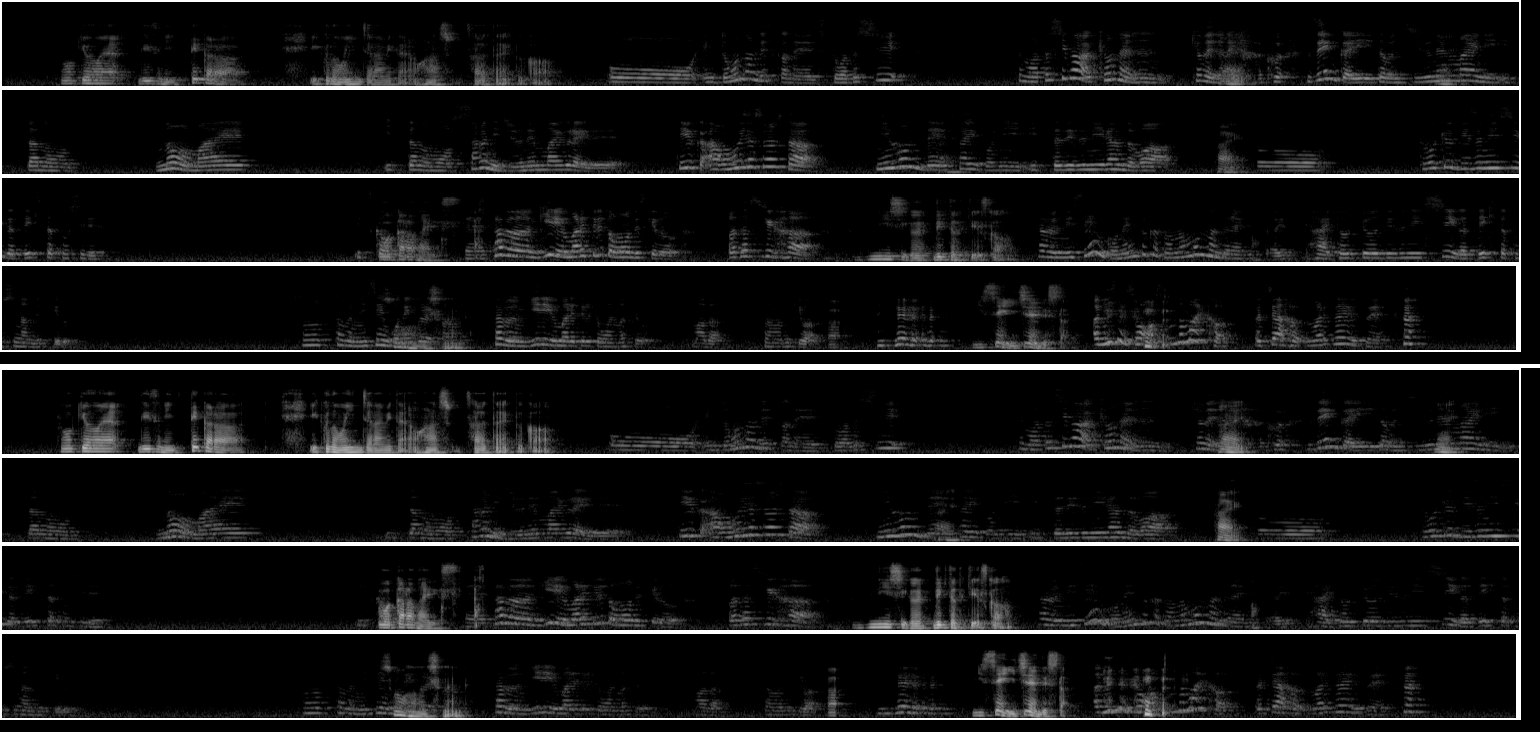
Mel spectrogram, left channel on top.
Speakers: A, on the right; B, on the left.
A: 東京のやディズニー行ってから行くのもいいんじゃないみたいなお話されたりとか。
B: おー、え、どうなんですかね。ちょっと私、でも私が去年、去年じゃないや、
A: はい。
B: <laughs> こ前回多分10年前に行ったの
A: はい。
B: の前行ったのもさらに10年前ぐらいで。っていうか、あ、思い出しました。日本で最後に行ったディズニーランドは、
A: はい。はい。
B: と東京ディズニーシーができた年です。いつかわかんない
A: わからないです。
B: ね。多分ギリ生まれてると思うんですけど、私が
A: NEC ができた時ですか
B: 多分2005年とかそんなもんなんじゃないですか。
A: あ、
B: はい、東京ディズニーシーができた年なんですけど。その多分2005年ぐらいかな。
A: そうなんですね。
B: 多分ギリ生まれてると思いますよ。まだ。その時は。
A: あ、
B: <laughs>
A: 2001年でした。
B: あ、
A: <laughs>
B: 2000、そう、あ、そんな前か。あ、じゃあ、生まれてないですね。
